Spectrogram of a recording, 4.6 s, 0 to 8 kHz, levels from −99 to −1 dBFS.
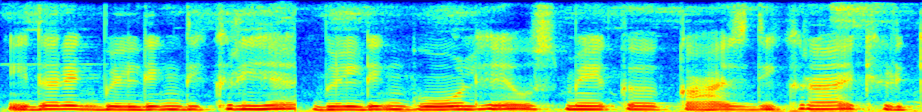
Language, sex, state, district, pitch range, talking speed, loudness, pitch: Hindi, female, Chhattisgarh, Rajnandgaon, 215-240 Hz, 210 wpm, -13 LUFS, 225 Hz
